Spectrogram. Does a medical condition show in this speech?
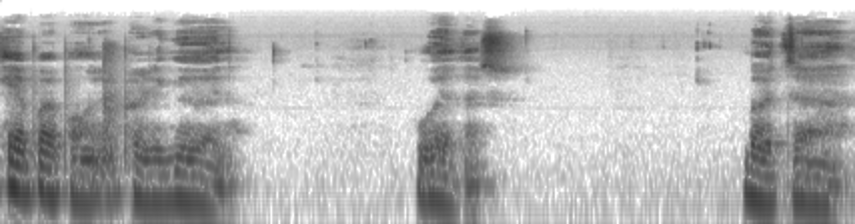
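Yes: Parkinson's disease; Parkinson's for about 5 years, fallen 19 times in yard, never broken a bone.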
